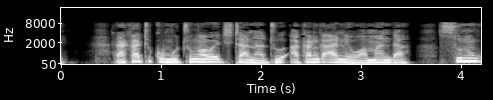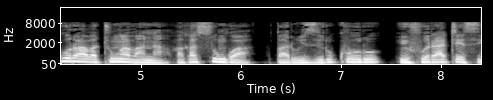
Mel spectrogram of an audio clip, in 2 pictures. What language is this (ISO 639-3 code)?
sna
